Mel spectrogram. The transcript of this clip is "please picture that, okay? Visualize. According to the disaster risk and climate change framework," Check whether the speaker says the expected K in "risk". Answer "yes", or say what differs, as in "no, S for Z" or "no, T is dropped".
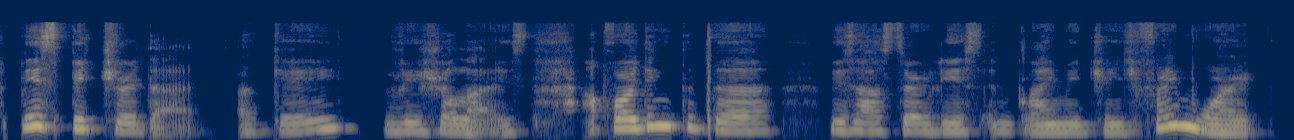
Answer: no, K is dropped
